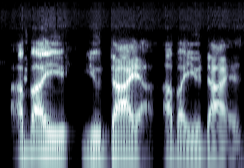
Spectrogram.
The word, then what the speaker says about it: Abayudaya: The community is called the Abayudaya. Abayudaya.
